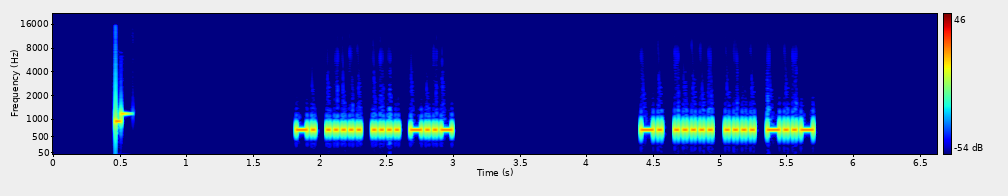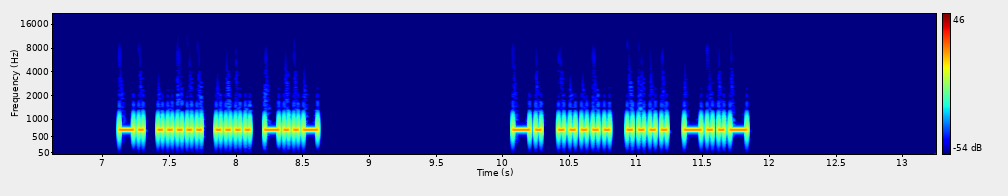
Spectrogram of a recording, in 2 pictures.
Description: Morse code, heard as a keyed tone, about 34 wpm, 700 Hz. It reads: N5HX N5HX N5HX N5HX
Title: Speed Racing - USA Call Signs 28wpm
